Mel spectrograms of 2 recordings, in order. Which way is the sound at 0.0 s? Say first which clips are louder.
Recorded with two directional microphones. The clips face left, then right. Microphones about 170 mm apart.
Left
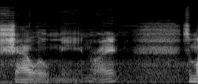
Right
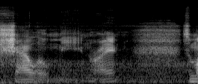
Left 3 dB; 45° left (ahead or behind).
